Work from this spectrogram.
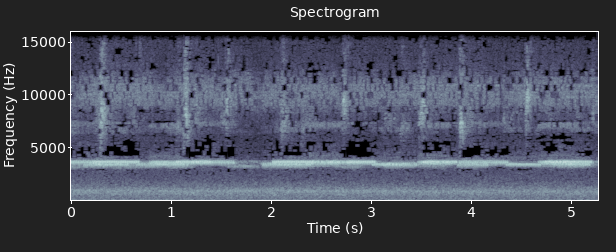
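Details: Near-continuous shrill insect trill at a single high pitch, dipping briefly about every two seconds, with faint higher ticks and a steady low hiss behind it.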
